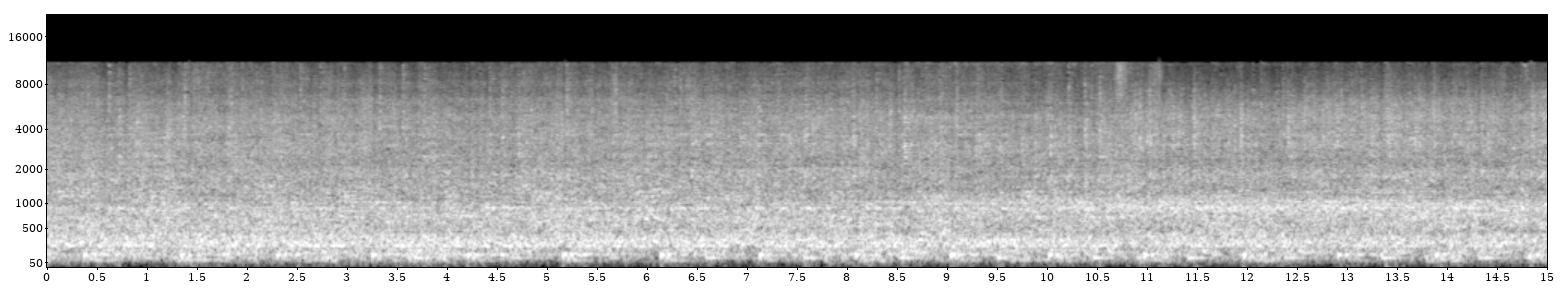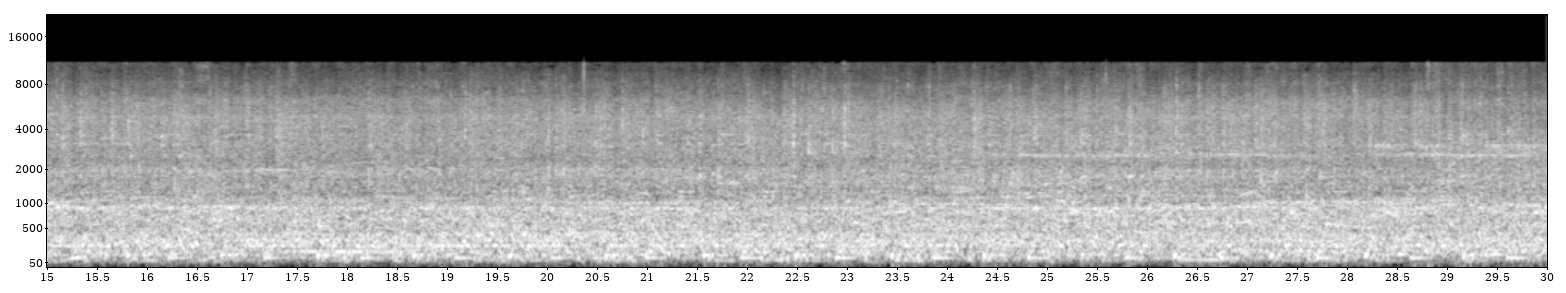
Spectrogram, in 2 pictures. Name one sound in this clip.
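A large crowd of marchers chants and cheers loudly outdoors.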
